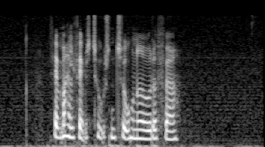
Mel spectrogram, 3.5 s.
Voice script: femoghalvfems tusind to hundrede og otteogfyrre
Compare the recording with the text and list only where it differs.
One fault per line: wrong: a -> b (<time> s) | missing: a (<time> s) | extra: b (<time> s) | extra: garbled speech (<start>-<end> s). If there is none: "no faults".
no faults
